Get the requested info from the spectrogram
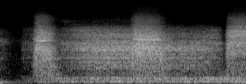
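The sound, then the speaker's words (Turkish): A blacksmith's forge bellows push air into the fire for forging iron in three breathy, hissing whooshes about a second apart, each swelling and fading over a steady low rumble of the fire. “Hadi al körüyü, başla bakalım”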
